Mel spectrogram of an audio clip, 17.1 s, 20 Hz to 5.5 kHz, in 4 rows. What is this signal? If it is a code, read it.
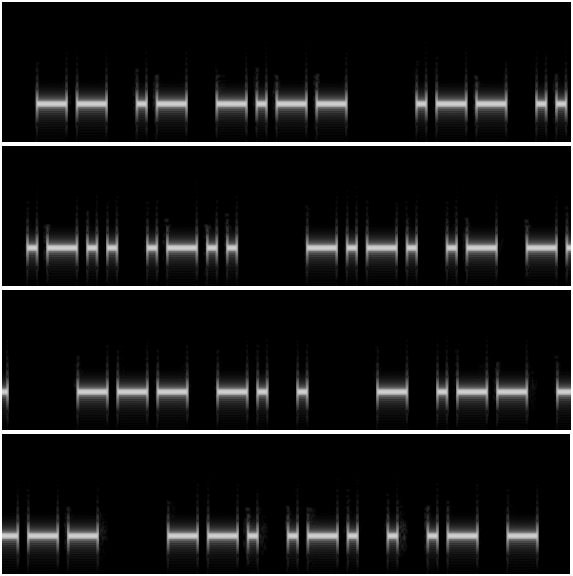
Morse code, heard as a keyed tone, about 16 wpm, 600 Hz. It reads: MAY WILL CAN ONE TWO GREAT
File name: CW / Practice / 500MostCommonEnglishWords16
